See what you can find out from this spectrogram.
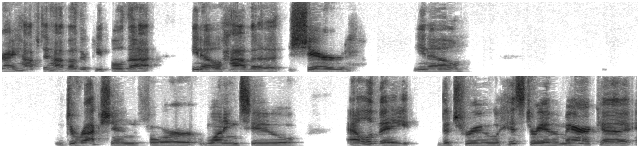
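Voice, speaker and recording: A woman's voice: deep voice, a bit bright, rough recording. A woman interviewed as a guest, speaking earnestly and emphatically about her heritage and sense of duty. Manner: heartfelt and emphatic, with repeated "you know". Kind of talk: earnest conversational interview answer.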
